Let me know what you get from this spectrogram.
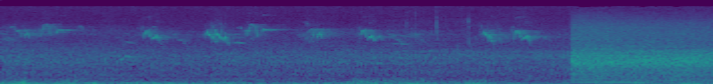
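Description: A small bird chirping a string of short high notes over a faint low town rumble. About four seconds in, a louder steady traffic noise starts abruptly.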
